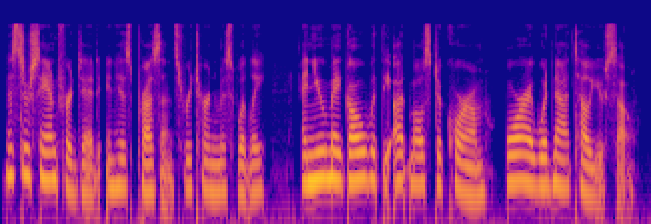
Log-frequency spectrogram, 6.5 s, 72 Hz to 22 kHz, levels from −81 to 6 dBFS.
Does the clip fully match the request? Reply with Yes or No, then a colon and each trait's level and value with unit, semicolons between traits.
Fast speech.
Yes: fast, 220 wpm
